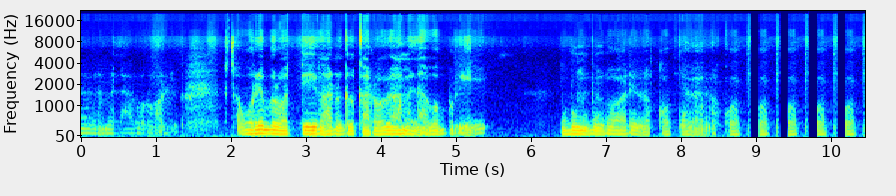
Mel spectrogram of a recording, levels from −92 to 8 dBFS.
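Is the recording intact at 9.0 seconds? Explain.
No, at 9.0 seconds you're inside a stutter with silent gaps that starts at about 8.92 s and runs to the end. The same 0.27 s burst of speech repeats four times, with roughly 0.11 s of dead digital silence between repeats, on a steady 0.38 s cycle. That's likely a stalled player or stream replaying its last fragment on each retry, so the audio that belonged there is gone.

On top of that, the Opus compression running through the whole clip is plainly audible at that point too. The speech has a rough, grainy texture, which fits a low bitrate of around 24 kbps in music (CELT) mode. The band still reaches about 20.1 kHz, so it's likely the encoder filling starved bands rather than narrowing the bandwidth.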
